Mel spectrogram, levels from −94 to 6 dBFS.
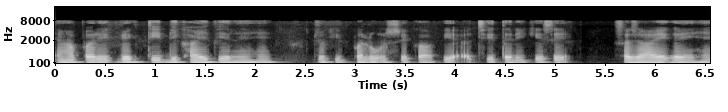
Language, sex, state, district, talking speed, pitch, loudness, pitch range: Hindi, male, Jharkhand, Deoghar, 175 wpm, 130 Hz, -17 LUFS, 125-130 Hz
